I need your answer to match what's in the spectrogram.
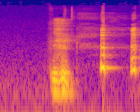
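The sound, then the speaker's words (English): A short voiced sound, then two abrupt, sharp hiccups about a third of a second apart, each a quick gulping catch of breath, fairly loud against an otherwise quiet background. “I had a hiccup in the middle there. I was trying to talk through it.”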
